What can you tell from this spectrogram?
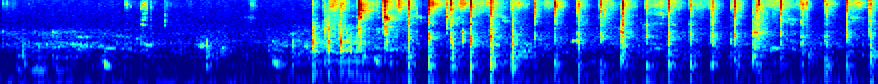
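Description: Wooden pestle pounding chopped siling labuyo chilies and calamansi in a wooden mortar: a rapid run of sharp knocks, several a second, starting about three seconds in, after a few seconds of faint handling.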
